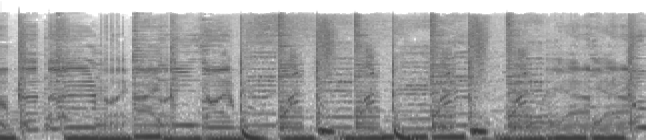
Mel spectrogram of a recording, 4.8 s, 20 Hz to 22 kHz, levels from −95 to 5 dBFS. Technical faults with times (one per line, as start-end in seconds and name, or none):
1.27-4.26 digital radio blending to analogue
